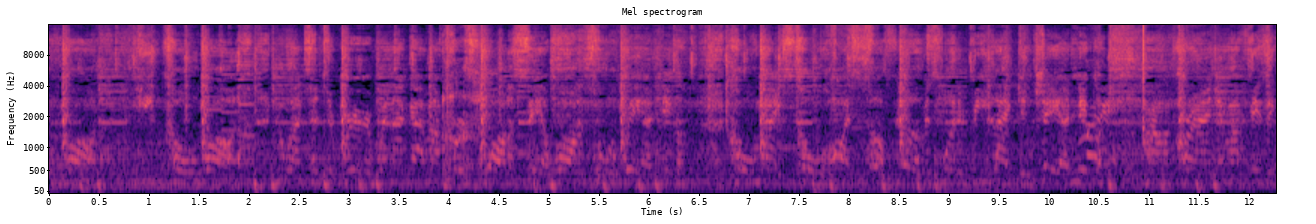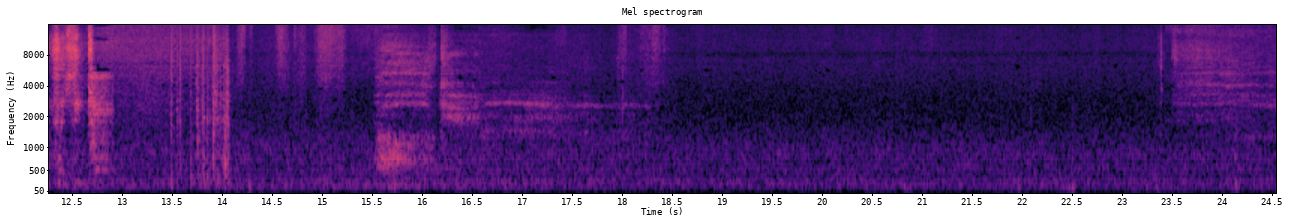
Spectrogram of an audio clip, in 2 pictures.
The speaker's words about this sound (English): I can tell you what it bees like here in the tunnel. The walls of the tunnel look dirty. There are a lot of cars in the tunnel.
